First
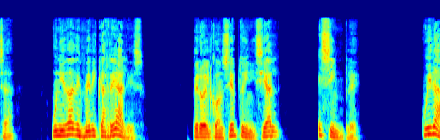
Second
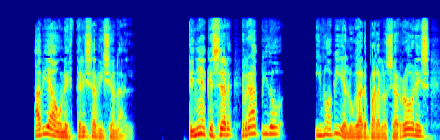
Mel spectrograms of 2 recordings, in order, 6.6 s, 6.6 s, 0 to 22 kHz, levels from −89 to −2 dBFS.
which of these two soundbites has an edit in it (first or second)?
second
